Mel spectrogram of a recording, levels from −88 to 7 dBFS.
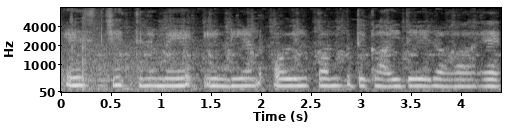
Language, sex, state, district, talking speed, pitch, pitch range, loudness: Hindi, female, Uttar Pradesh, Shamli, 135 wpm, 255 Hz, 245-260 Hz, -15 LUFS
